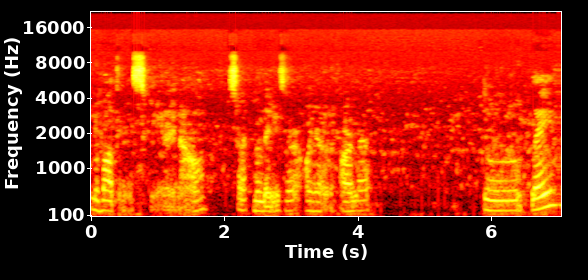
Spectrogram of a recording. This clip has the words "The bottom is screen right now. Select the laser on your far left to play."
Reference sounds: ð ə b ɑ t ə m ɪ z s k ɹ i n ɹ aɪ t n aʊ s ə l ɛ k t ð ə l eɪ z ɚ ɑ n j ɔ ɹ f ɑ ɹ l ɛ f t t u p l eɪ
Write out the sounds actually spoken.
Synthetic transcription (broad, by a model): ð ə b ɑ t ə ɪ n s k i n ɹ aɪ t n aʊ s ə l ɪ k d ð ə l eɪ z ɚ ɑ n j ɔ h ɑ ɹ l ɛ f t t u p l eɪ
